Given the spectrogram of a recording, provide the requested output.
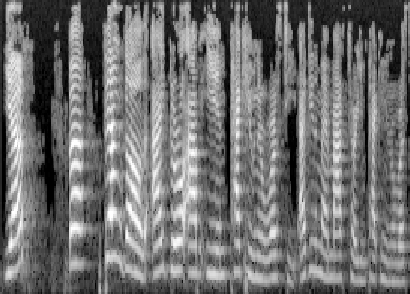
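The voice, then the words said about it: Northeastern Chinese accent. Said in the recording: “my northeastern Chinese accent”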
